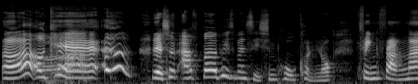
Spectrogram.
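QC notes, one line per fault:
Nothing stood out on listening to the speech in this clip.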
